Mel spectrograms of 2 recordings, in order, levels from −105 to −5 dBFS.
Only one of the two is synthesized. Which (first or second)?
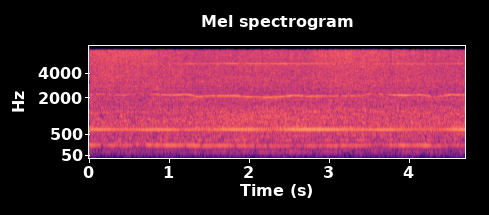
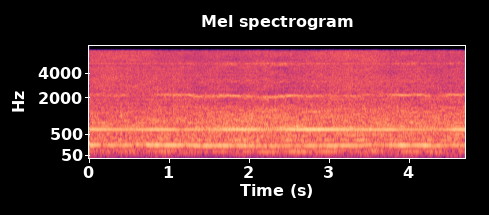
second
